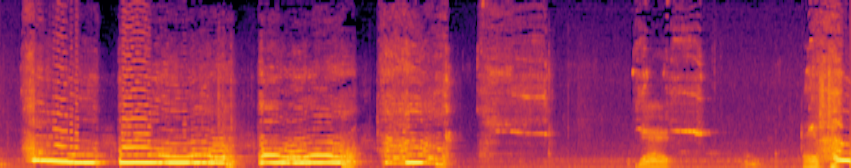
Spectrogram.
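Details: Beagle mix Sadie, about two years old and newly adopted from a shelter, howls from stress while a family member is away. Four sustained, slightly wavering howls come first, then quieter scattered sounds, ending with one short rising howl.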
